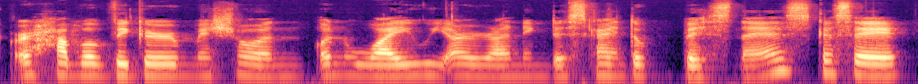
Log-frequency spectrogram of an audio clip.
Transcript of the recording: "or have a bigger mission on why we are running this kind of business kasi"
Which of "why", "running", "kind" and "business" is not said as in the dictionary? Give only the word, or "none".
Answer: business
